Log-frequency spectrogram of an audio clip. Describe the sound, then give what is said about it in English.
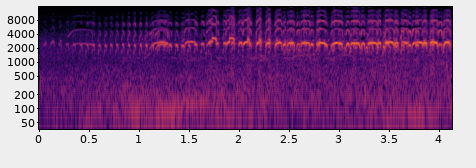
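Black oystercatcher calls: a fast run of loud, shrill, high piping whistles that build quickly into a rapid, steady series, over a constant rushing wash of background noise. “For another, when the monogamous black oyster catcher nests on ledges just offshore, its eggs and young suffer far less predation by mammals.”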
